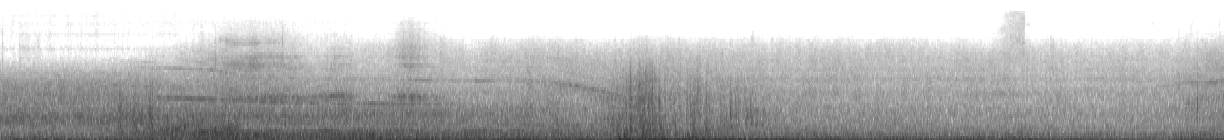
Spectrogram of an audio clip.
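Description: A spaceship engine drones with a deep, steady rumble.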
